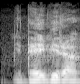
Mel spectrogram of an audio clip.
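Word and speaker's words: לב: 히브리 사람들은요, 마음을 랩이라 그러는데 길게 발음해야 랩.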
